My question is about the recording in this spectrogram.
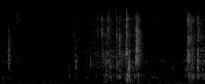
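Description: Plastic crisp packet crinkling as it is handled and turned over: a run of soft crackles starting about a third of the way in.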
